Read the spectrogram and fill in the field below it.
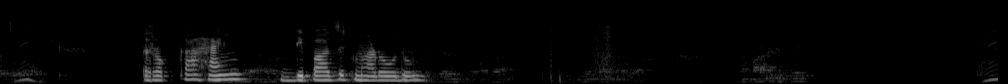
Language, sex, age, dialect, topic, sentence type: Kannada, female, 31-35, Dharwad Kannada, banking, question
